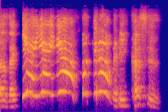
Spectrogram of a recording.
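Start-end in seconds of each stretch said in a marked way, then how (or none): 0.3-1.7 very high puppet-character voice. Retelling the voice done for a son: Elmo voice. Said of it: "it was an Elmo voice".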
